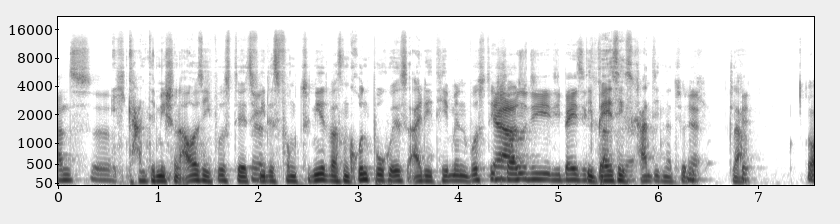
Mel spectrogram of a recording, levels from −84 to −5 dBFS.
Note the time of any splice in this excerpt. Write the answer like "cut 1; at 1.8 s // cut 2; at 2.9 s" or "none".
none

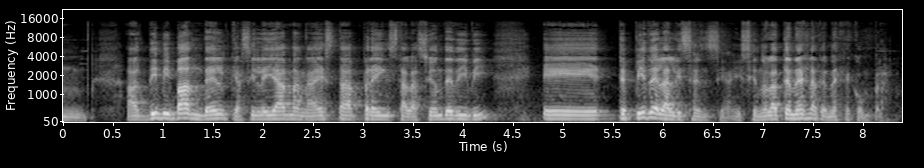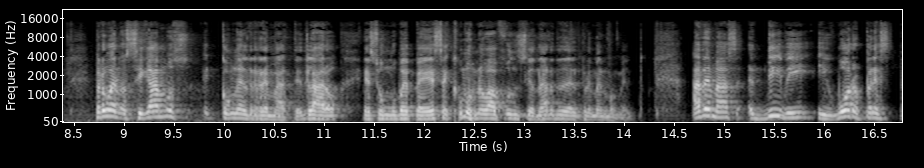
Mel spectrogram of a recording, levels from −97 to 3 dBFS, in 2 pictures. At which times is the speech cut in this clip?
cut 1; at 10.8 s

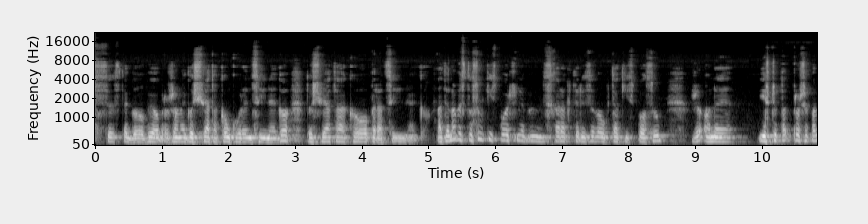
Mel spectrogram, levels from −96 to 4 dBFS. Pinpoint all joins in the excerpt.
cut 1; at 5.1 s

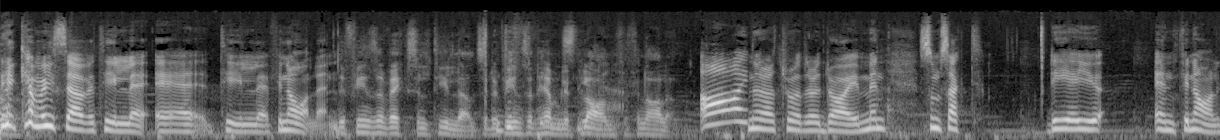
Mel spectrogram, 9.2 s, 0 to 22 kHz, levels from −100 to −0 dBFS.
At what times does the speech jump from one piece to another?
cut 1; at 5.6 s // cut 2; at 7.8 s

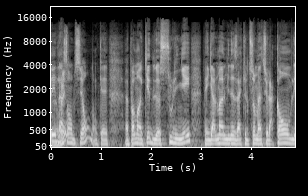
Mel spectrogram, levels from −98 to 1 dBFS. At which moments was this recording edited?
none

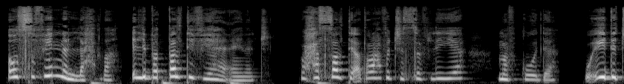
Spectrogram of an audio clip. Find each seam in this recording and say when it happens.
cut 1; at 1.2 s

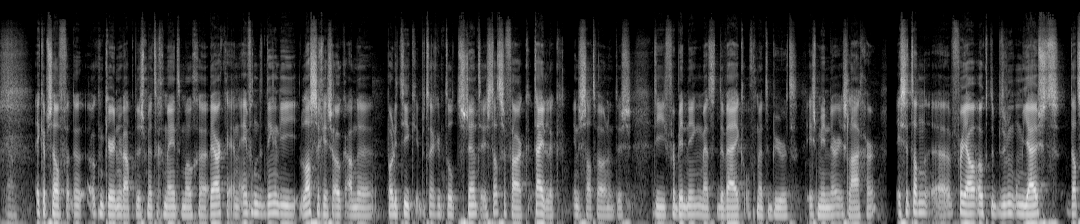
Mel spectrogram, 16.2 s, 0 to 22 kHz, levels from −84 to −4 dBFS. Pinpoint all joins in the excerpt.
none

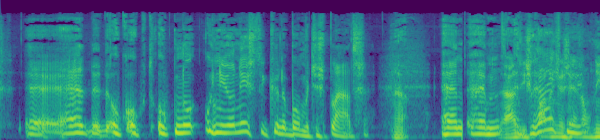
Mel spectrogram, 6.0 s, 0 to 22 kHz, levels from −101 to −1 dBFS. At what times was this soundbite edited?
cut 1; at 4.6 s

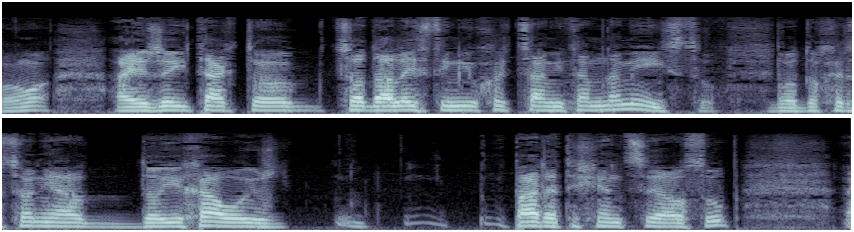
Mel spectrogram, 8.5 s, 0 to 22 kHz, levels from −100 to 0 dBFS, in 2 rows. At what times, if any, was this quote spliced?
cut 1; at 3.8 s

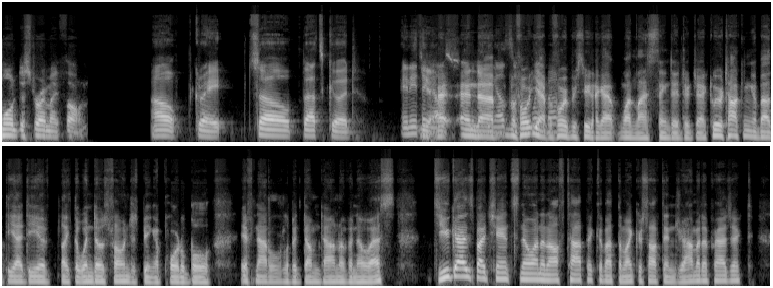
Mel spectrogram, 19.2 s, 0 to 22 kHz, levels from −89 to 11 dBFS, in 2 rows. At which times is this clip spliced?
none

